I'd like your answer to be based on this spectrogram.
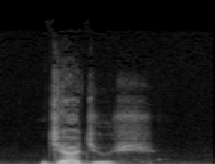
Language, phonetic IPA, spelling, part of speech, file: Polish, [ˈd͡ʑäd͡ʑüɕ], dziadziuś, noun, Pl-dziadziuś.ogg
